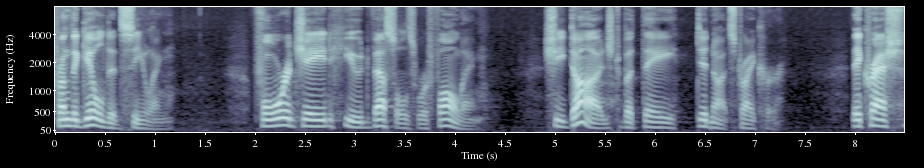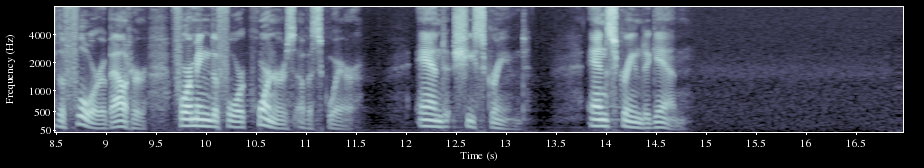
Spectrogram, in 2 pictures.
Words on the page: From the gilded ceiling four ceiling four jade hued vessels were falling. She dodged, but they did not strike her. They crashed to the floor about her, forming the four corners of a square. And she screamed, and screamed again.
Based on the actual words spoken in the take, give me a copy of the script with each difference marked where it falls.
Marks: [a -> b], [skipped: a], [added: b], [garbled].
From the gilded ceiling four [skipped: ceiling four] jade hued vessels were falling. She dodged, but they did not strike her. They crashed to the floor about her, forming the four corners of a square. And she screamed, and screamed again.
